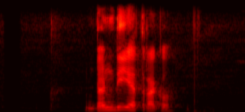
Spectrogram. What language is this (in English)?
Nepali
